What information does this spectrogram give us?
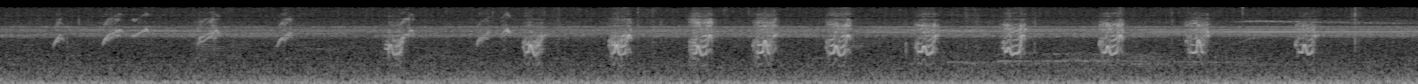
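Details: Stripe-throated bulbul chicks near their first flight, fed by their mother, give a quick series of short sharp chirps, about two per second, over a steady high insect drone.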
